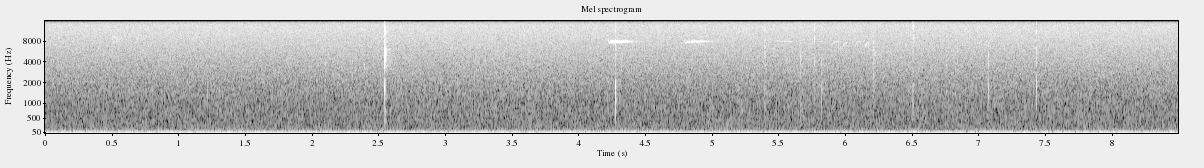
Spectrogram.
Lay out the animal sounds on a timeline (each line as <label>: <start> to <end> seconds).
Golden-crowned Kinglet (Regulus satrapa): 4.1 to 5.1 seconds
